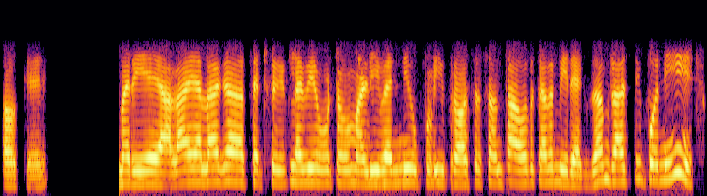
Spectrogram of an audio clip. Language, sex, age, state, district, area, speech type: Telugu, female, 60+, Andhra Pradesh, Eluru, urban, conversation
